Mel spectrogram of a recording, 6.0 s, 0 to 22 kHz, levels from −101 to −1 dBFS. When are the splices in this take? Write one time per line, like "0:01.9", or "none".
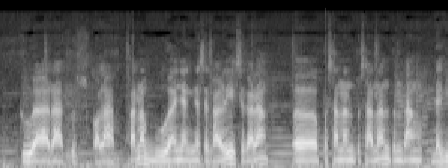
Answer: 0:01.6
